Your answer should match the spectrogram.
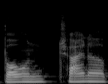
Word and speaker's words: Bone China: Auf wessen Mist ist eigentlich das, ich weiß leider nicht, wie es ausgesprochen, ausgesprochen wird. Bone China, Bone. Ah, sehr gut, ja, ja, ja.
